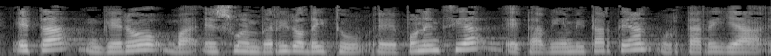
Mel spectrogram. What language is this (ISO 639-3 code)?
eus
